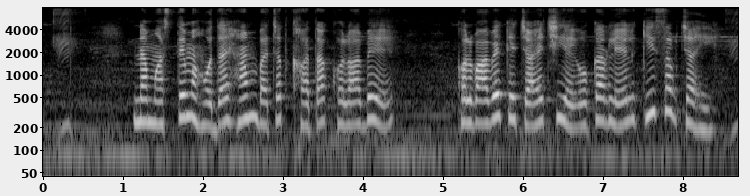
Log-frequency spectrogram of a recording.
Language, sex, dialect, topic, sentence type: Maithili, female, Bajjika, banking, question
